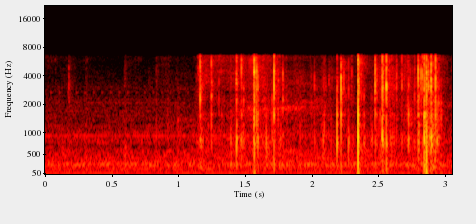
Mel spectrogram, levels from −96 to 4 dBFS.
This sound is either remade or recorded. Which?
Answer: recorded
